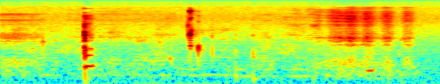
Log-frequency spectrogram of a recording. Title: Hiccups!!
